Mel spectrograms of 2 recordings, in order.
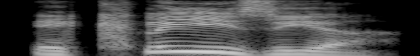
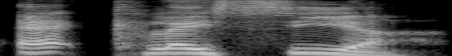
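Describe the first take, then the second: First: The word is said with anglicized pronunciation. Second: The word is said with Greek-style pronunciation. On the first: "but we normally call it ekklesia" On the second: "if you want to pronounce it properly"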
